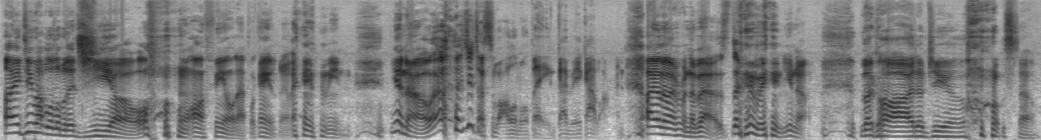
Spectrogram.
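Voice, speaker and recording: A man's voice: mid-range voice, very animated, a little slow, fairly bright tone. A man livestreaming reactions to a story game, talking in a theatrical, repetitive, joking way. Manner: theatrical mock outrage, heavy swearing, repetitive. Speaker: game streamer. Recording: faint game music behind.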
